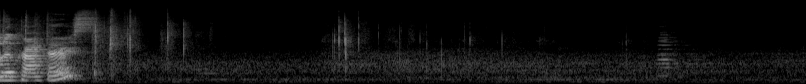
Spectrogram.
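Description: A cardboard carton crinkles and taps in someone's hands.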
